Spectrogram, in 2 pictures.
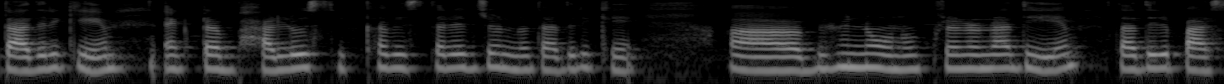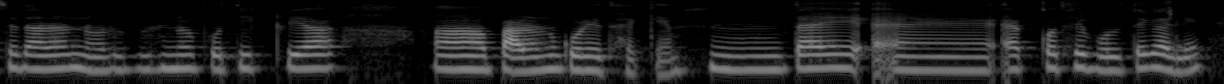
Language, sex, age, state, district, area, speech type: Bengali, female, 18-30, West Bengal, Bankura, rural, spontaneous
